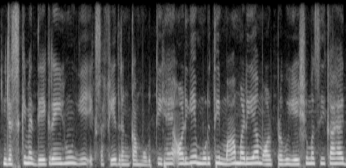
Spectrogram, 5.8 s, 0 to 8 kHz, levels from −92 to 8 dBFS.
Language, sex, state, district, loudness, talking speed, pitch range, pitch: Hindi, female, Delhi, New Delhi, -14 LUFS, 250 wpm, 210-250 Hz, 235 Hz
